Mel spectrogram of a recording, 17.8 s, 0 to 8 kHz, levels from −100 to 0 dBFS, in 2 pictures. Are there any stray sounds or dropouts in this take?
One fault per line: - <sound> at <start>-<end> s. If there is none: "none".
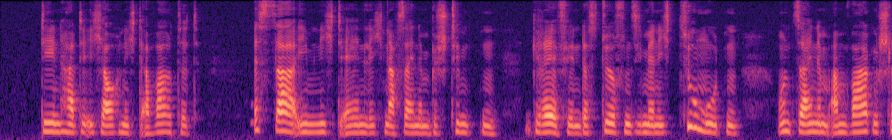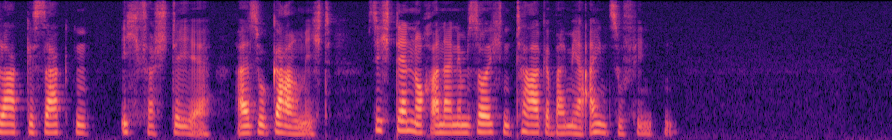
none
